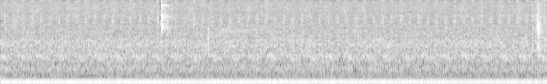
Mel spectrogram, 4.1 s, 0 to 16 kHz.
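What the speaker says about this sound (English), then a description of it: "Let's get a tractor over here." Steady low engine hum of a tractor idling in Farming Simulator 2013 on the Idaho map, a constant drone with no talk, faint high ticks over it.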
